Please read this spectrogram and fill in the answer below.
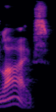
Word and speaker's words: lives: food company called Nine Lives pronunciation lives use the long I like hi and like I lives the S makes the zebra sound Z lives a cat has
